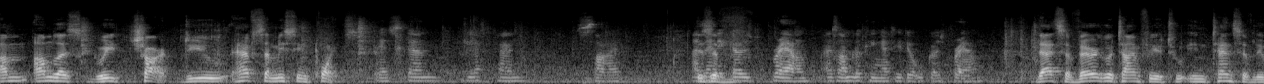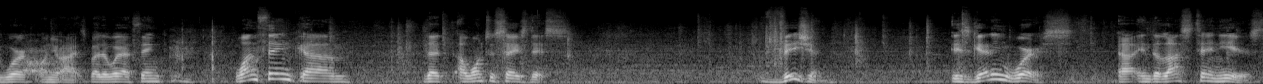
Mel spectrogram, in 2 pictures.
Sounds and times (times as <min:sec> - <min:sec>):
Speech: 0:00.0 - 0:05.2, 0:06.9 - 0:09.8, 0:10.4 - 0:14.3, 0:15.0 - 0:16.2, 0:16.9 - 0:18.4, 0:20.2 - 0:21.0, 0:22.2 - 0:25.2.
